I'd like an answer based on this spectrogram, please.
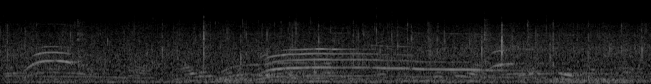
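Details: Two male cats fighting for their area and breeding give moaning, drawn-out yowls. A long, steady wail stretches through the middle, with shorter rising and falling cries around it, over a hissy background.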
